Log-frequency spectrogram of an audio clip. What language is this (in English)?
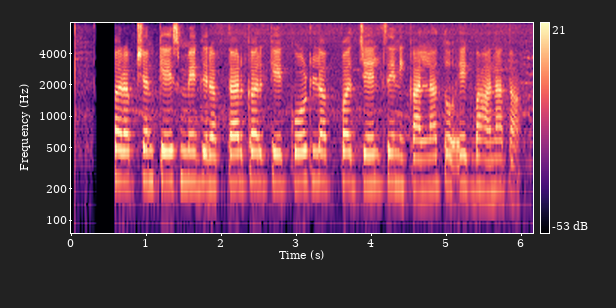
Urdu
